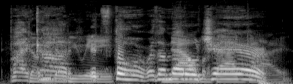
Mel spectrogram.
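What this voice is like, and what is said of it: Wrestling announcer voice. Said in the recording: “good wrestler announcer voice ... I think you nailed it”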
